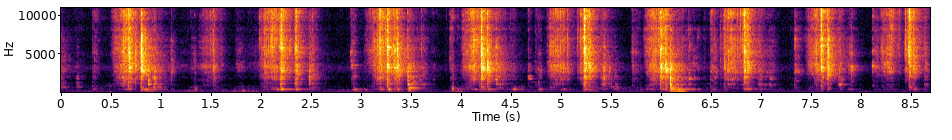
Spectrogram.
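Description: Scissors snipping pandan leaves into short pieces, a quick sharp snip repeated at an irregular pace of about one to two a second.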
